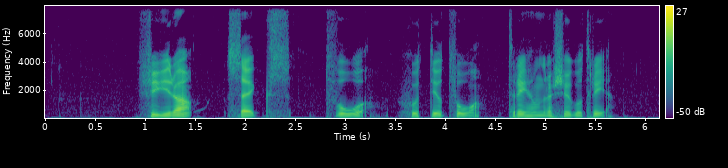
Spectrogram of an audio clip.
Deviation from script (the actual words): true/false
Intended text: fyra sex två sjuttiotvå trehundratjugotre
false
